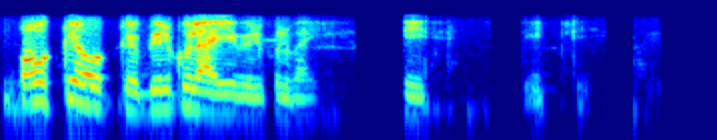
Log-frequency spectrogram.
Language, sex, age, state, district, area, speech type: Urdu, male, 30-45, Uttar Pradesh, Azamgarh, rural, conversation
